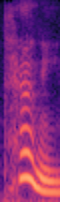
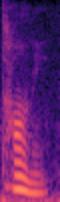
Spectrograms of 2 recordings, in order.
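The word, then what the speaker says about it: Tani: And it seems I've been pronouncing her name incorrectly this whole time, so it's Tanny, not Tawny.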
